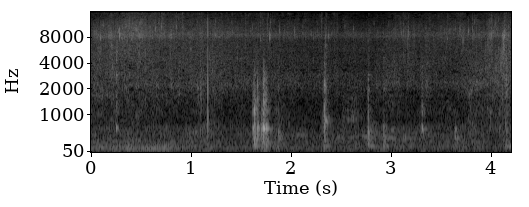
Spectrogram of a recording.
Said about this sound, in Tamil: ஒரு 2 நிமிஷத்துக்கு அப்படியே வறுவட்டும்.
